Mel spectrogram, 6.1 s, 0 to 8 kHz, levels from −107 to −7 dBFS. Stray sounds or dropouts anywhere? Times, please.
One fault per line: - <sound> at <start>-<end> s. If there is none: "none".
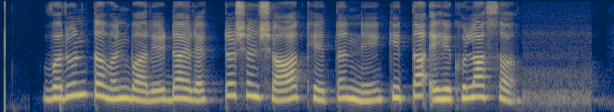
none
